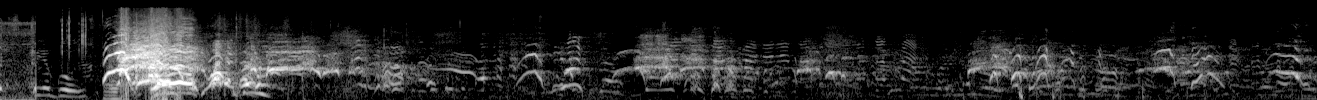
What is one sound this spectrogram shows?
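Young people shout and laugh outdoors.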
